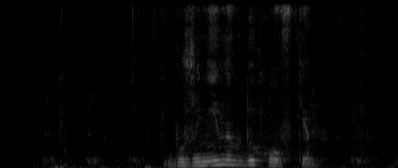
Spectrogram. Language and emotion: Russian, neutral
